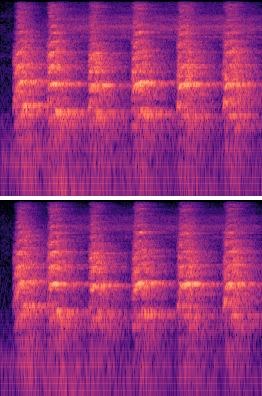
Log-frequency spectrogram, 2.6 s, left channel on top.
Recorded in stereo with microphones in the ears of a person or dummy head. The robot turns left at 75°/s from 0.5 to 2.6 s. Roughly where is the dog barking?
Behind left.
